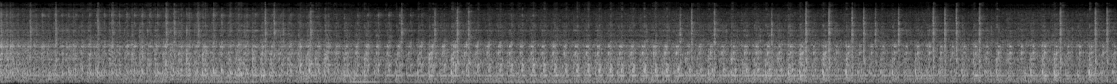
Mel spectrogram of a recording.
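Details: Chevy S10 at idle: sharp metallic knocking, about three a second, isolated to the engine; owner suspects rod knock, not confirmed.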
